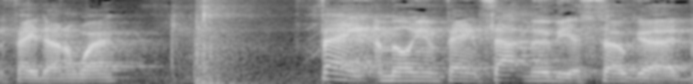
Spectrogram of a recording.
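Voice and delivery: ordinary talk, nothing marked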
